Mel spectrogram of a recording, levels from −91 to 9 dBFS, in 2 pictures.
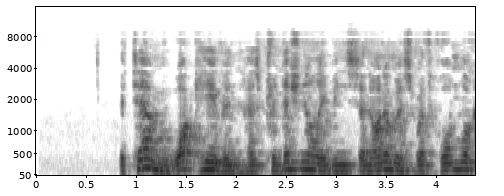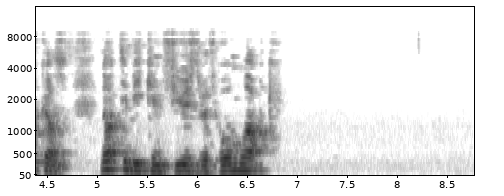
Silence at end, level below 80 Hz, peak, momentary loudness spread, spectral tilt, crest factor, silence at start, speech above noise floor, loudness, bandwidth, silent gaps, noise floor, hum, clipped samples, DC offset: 2 s; -56 dBFS; -2 dBFS; 7 LU; -7.5 dB/octave; 16 dB; 0.85 s; 57 dB; -17 LUFS; 9.2 kHz; none; -74 dBFS; none; under 0.1%; under 0.1%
